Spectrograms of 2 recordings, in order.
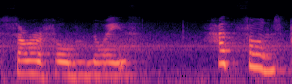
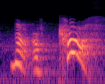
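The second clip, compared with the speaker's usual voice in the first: sharp raised snap, louder; snapped; 7 semitones higher, 6 dB louder, slower than usual. A narrator's reading. Solomon snaps at Bingo, louder. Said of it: "snapped Solomon".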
